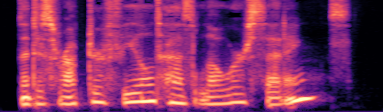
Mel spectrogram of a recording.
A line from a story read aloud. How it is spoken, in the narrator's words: Jane ask Miro quietly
